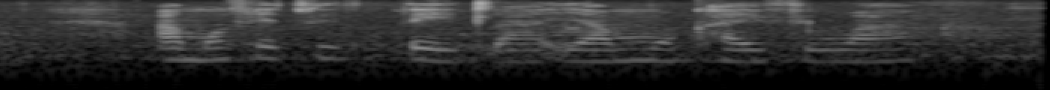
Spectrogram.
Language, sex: Tswana, female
